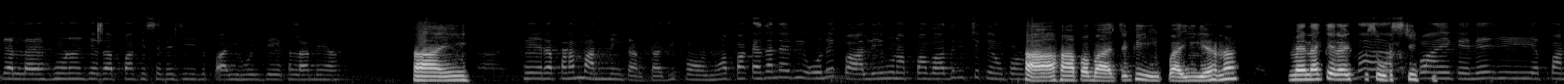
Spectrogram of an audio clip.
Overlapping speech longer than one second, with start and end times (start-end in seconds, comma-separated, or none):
none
